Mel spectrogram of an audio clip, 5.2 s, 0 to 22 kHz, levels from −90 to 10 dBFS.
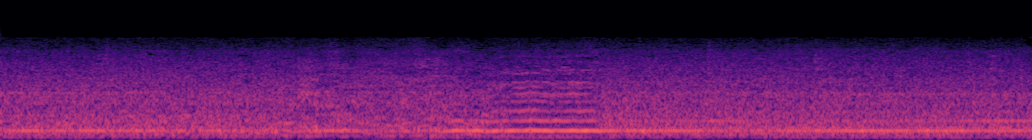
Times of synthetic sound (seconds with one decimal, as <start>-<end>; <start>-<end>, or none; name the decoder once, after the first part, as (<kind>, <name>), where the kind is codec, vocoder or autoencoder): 1.4-3.0 (codec, SNAC)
